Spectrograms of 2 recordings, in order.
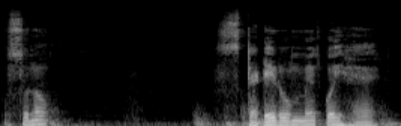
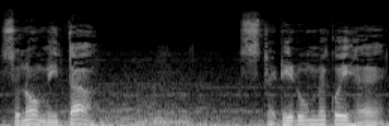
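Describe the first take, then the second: First: It is said very softly. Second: It is said a bit louder.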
